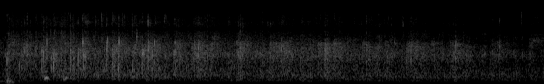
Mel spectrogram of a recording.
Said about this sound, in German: Das ist nochmal dein Applaus. Danke.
